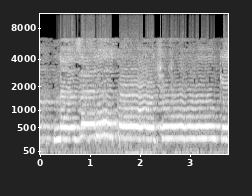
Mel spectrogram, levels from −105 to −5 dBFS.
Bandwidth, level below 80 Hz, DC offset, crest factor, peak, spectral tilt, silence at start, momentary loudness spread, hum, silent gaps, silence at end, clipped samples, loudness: 11 kHz; -34 dBFS; under 0.1%; 4 dB; 0 dBFS; -3.5 dB/octave; 0 s; 3 LU; none; none; 0 s; 10%; -5 LUFS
